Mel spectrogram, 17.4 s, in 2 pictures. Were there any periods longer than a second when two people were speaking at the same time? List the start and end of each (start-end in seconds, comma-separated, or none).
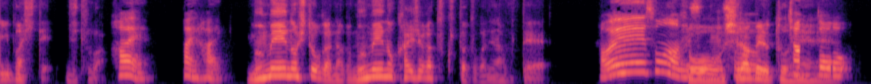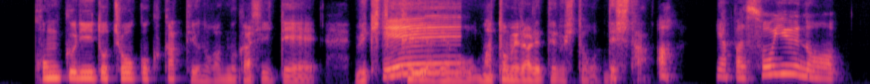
6.8-8.4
